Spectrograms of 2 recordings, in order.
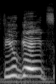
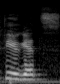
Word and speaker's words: Fugate: There's Fugates and there's Fugates. We say Fugate is the rich pronunciation, Fugate is the poor pronunciation.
